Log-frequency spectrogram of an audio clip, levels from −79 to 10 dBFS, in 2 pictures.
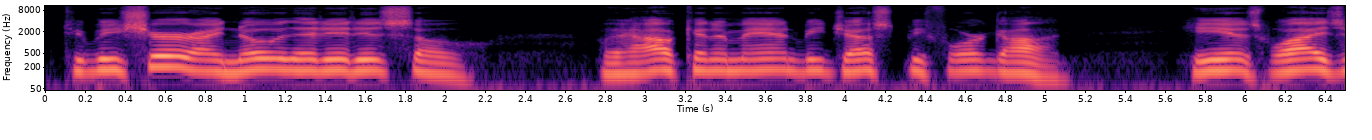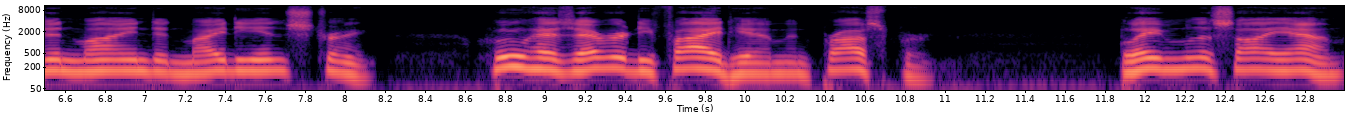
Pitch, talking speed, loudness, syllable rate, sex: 155 Hz, 170 wpm, -17 LUFS, 4.4 syllables/s, male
